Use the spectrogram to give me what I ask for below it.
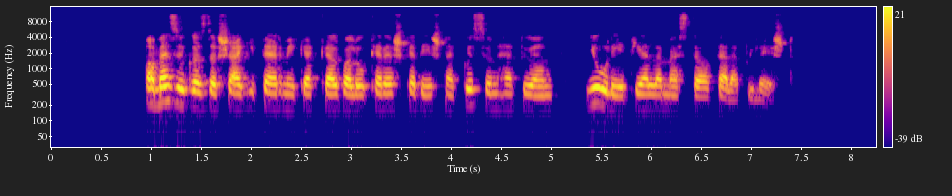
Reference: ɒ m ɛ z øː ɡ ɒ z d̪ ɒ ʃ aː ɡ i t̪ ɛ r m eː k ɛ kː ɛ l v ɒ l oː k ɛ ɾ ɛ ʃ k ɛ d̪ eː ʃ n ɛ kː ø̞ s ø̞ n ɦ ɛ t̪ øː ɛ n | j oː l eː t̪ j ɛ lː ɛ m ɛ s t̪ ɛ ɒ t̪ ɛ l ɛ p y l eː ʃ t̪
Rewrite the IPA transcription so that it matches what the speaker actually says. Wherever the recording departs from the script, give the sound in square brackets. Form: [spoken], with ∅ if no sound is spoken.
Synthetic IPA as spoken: ɒ m ɛ z øː ɡ ɒ z d̪ ɒ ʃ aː ɡ i t̪ ɛ r m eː k ɛ kː ɛ l v ɒ l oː k ɛ ɾ ɛ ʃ k ɛ d̪ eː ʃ n ɛ kː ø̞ s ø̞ n ɦ ɛ t̪ øː ɛ n | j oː l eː t̪ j ɛ lː ɛ m ɛ s t̪ ɛ ɒ t̪ ɛ l ɛ p y l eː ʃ t̪

